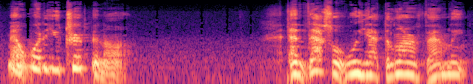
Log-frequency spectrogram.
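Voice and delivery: rising pitch, building sermon intensity; preaching. Acted. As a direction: build it up like a preacher rousing the congregation. Preaching builds to full force.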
